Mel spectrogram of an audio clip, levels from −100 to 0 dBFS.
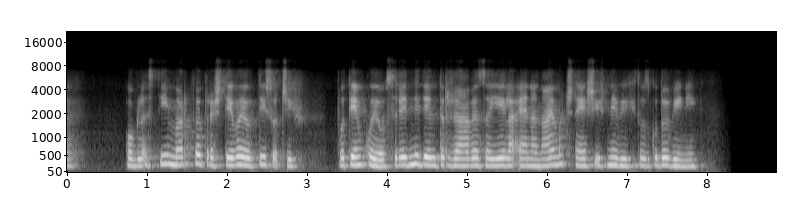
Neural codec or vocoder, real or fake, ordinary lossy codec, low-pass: codec, 16 kHz, about 1 kbps, DyCAST, with the encoder's durations; fake; Opus, 24 kbps; 7.2 kHz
